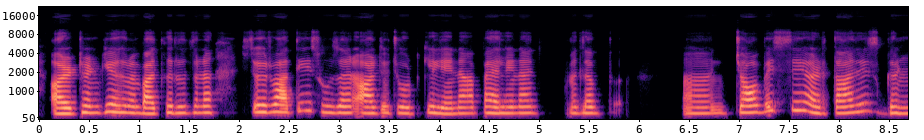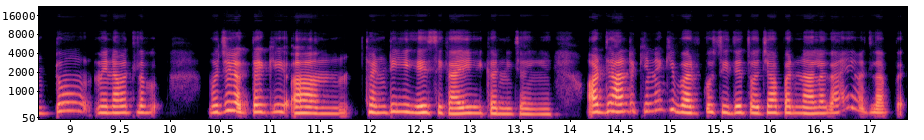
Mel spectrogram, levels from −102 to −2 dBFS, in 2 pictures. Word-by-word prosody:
और 200 0 +8
ठंड 225 -1 +1
की 265 - -2
अगर 245 -2 +2
मैं 220 -1 0
बात 200 -1 +4
करूँ 225 -1 -1
तो 230 - -4
ना 230 0 0 0.4
शुरुआती 255 +5 +2
सूजन 230 -4 -1
और 215 0 +4
जो 230 - -4
चोट 210 -1 -3
के 230 - 0
लिए 200 -2 +1
ना 210 +1 -1
पहले 215 -1 +1
ना 220 0 -1 0.4
मतलब 215 0 -2 0.8
अ, - - -7 0.5
24 240 +5 +2
से 315 -1 -1
48 230 +5 0
घंटों 205 +5 -3 0.4
में 230 - +2
ना 225 0 +2
मतलब, 235 0 -3 0.5
मुझे 250 +6 +1
लगता 275 -3 +3
है 255 - +2
कि 255 +1 -4
अ, 220 - +1
उम, 205 -2 +2 0.2
ठंडी 240 +1 0 0.2
ही 240 +1 +7
सिकाई 215 -1 +1
करनी 195 -1 0
चाहिए। 185 -1 -4 0.4
और 255 - +7
ध्यान 275 0 +4
रखिए 280 0 -7
ना 320 +2 -7
कि 340 - -1
बर्फ़ 225 -3 +3
को - - 0
सीधे 235 -2 +1
त्वचा 225 0 +1
पर 225 - +2
ना 210 -2 +2
लगाएँ 230 - -3
मतलब 120 0 -3
225 Hz, 180 wpm, -23 LUFS, 210-245 Hz, 0.8 s, और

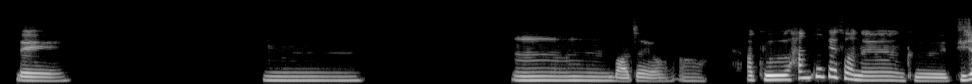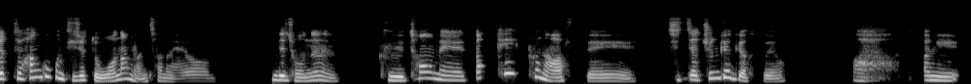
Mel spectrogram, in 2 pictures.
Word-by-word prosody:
네. 175 -2 0 2.0
음. 185 -1 -5 1.5
음 185 -1 -1
맞아요. 155 +1 -4
아 165 -1 -14 0.4
아 - - 0
그 210 0 +9
한국에서는 220 - 0
그 160 -2 -2
디저트 255 +6 +4
한국은 315 0 +2
디저트 200 -4 -1
워낙 170 +12 +2
많잖아요. 150 -3 -10 0.6
근데 205 -1 +6
저는 170 -1 -3 0.4
그 180 -2 +3
처음에 235 -9 0
떡케이크 485 +6 0
나왔을 170 - +2
때 155 -2 -4 0.3
진짜 210 0 0
충격이었어요. 205 - -1 0.7
아 - - -7 0.3
아니 195 -3 +1
185 Hz, 175 characters per minute, -21 LUFS, 165-215 Hz, 2.0 s, 그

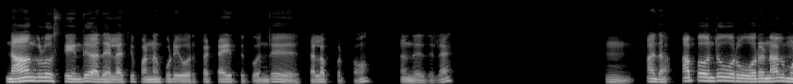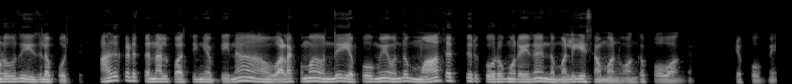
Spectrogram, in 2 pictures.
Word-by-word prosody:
நாங்களும் 165 +1 +7
சேர்ந்து 130 +1 +2
அதை 115 -1 +2
எல்லாத்தையும் 110 +2 -3
பண்ணக்கூடிய 110 -2 -1
ஒரு 100 - -8
கட்டாயத்துக்கு 105 -1 -4
வந்து 120 +5 -3 0.3
தள்ளப்பட்டோம். - - -5 0.4
அந்த 100 -1 -3
இதில. 95 +4 -11 1.7
ம். 100 -3 -7 0.2
அதான் 120 -4 0
அப்போ 160 +2 +1
வந்து 165 +2 +2
ஒரு 155 - +3
1 145 - +4
நாள் 150 0 +4
முழுவதும் 130 0 +2
இதில 115 +1 +1
போச்சு. 100 -3 -7 0.2
அதற்கு 185 +3 0
அடுத்த 150 -6 -1
நாள் 125 -1 0
பாத்தீங்க 115 +1 -1
அப்பிடீன்னா, 110 +9 -2 0.3
வழக்கமா 135 +5 +2
வந்து 130 +4 +2
எப்பவுமே 135 +4 0
வந்து 145 +4 0
மாதத்திற்கு 160 -1 0
1 125 - 0
முறை 120 -2 +2
தான் 145 -2 +2
இந்த 115 -3 0
மளிகை 125 +4 +1
சாமான் 105 -2 -2
வாங்க 105 +1 -6
போவாங்க, 100 -2 -4 0.5
எப்பவுமே. 100 +1 -12
125 Hz, 150 wpm, -25 LUFS, 105-145 Hz, 1.7 s, நாங்களும்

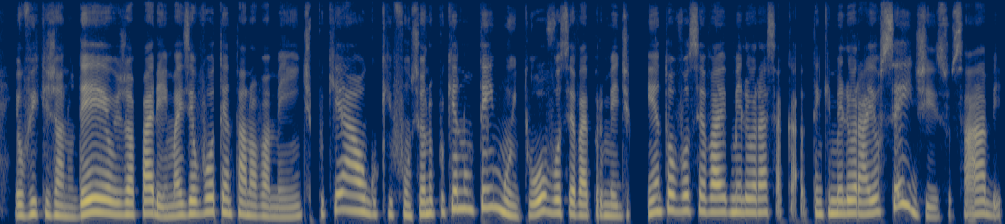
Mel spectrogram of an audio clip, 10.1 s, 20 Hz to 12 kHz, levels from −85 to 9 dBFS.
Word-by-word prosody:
eu 165 0 +1
vi 185 +4 0
que 180 - -5
já 165 -2 0
não 145 -1 -6
deu 195 +5 +7
e - - 0
já 175 0 +2
parei, 180 -5 +1
mas 160 +4 -1
eu 185 - +4
vou 215 +3 +1
tentar 190 -4 -1
novamente, 150 -1 -5
porque 190 +6 -8
é - - +1
algo 220 -6 +1
que 180 - -8
funciona, 180 +2 -1
porque 210 +7 -2
não 260 -1 -1
tem 280 +4 -2
muito 170 - 0
ou 200 +5 +5
você 195 -4 0
vai 165 -1 +2
para 170 +1 -7
o - - -4
medicamento 175 +7 -3
ou 240 - +3
você 230 0 -1
vai 210 0 +3
melhorar 205 0 0
essa 205 - -7
ca - - -11
tem 185 - -3
que 190 - -2
melhorar, 190 -1 +2
eu 200 +2 +1
sei 290 +8 0
disso, 150 -7 -7
sabe, 180 -3 -3
185 Hz, 250 wpm, -23 LUFS, 165-210 Hz, -, deu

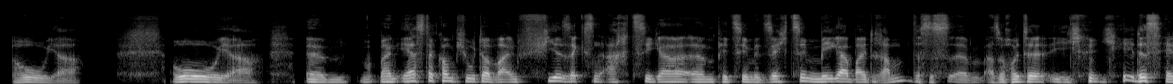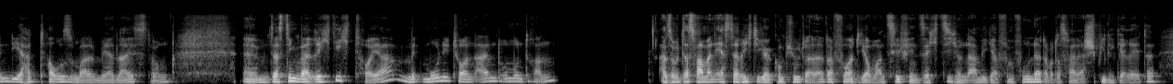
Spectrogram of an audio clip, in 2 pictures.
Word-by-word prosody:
Oh 105 -1 -2
ja. 85 -2 -11 0.9
Oh 125 -1 +5
ja! 90 -4 -6 0.4
Ähm, 110 -2 -3
mein 125 +3 -2
1. 150 +4 +1
Computer 140 -6 0
war 115 - 0
ein 115 +1 -4
486er, 125 -3 -2
ähm, 115 0 -2
PC 120 0 -4
mit 110 -3 -1
16 130 +3 -1
Megabyte 125 -3 +1
RAM. 160 +6 -5
Das 135 - -6
ist, 105 -1 -4
ähm, 105 0 -8
also 105 +3 -5
heute 125 +1 +2
j 110 -2 -6 0.5
jedes 160 -4 +3
Handy 130 +1 +2
hat 120 0 +1
tausendmal 110 -4 0
mehr 100 +1 -3
Leistung. 100 +1 -4 0.7
Ähm, 110 -1 +2
das 120 +2 +6
Ding 150 +1 +8
war 115 -4 +7
richtig 125 +10 +2
teuer, 205 +5 0
mit 120 -6 0
Monitor 140 +2 +2
und 120 - -3
allem 145 +3 -1
drum 140 -1 -3
und 140 - 0
dran. 140 +6 -5 1.0
Also 110 - +4
das 115 0 +4
war 115 - +9
mein 115 +1 +3
1. 120 - +3
richtiger 110 0 +3
Computer. 110 +1 0
Da - - 0
davor 115 -2 +1
hatte 110 -1 0
ich 105 - +1
auch 100 - +1
mal 95 - -2
'n - - -5
C 115 - +2
64 105 +1 -2
und 95 -2 -2
Amiga 105 +2 -2
500, 120 +3 +1
aber - - -4
das - - -5
ware - - -2
ja - - -5
Spielegeräte. 95 +3 -2
120 Hz, 170 wpm, -24 LUFS, 110-130 Hz, 1.0 s, war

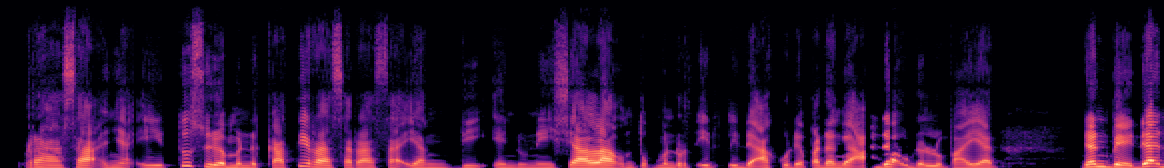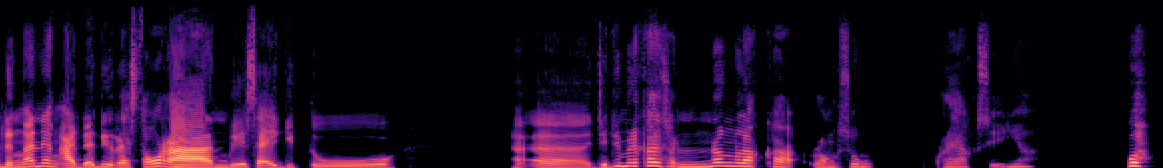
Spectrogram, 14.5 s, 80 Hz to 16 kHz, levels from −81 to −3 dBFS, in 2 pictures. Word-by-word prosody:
rasanya 195 -2 -1
itu 185 - -6
sudah 220 -10 +2
mendekati 175 - -3
rasa-rasa 170 -4 0
yang 165 -2 -5
di 175 -1 -10
Indonesia 165 +5 +1
lah, 210 -1 +9
untuk 175 0 -11
menurut 175 0 -6
lid 185 - -8
lidah 185 -1 0
aku. 200 - -7
Daripada 175 +2 -1
enggak 175 - +2
ada, 225 -5 +3
udah 170 -3 -3
lumayan, 160 -1 -2 0.5
dan 245 +1 +6
beda 235 +7 +7
dengan 235 +7 +1
yang 275 - -6
ada 185 +3 +2
di 225 - -2
restoran 205 -3 +5
biasanya, 185 +4 -1
gitu, 165 -6 -7 0.8
heeh, 175 -5 -4
jadi 220 - -5
mereka 320 +2 -1
seneng 245 +9 -4
lah, 290 -2 +1
Kak, 235 - -5
langsung 235 +3 -9 0.4
reaksinya, 245 +1 -13 0.6
“Wah!” 325 0 +1
195 Hz, 155 wpm, -22 LUFS, 170-230 Hz, 0.8 s, lah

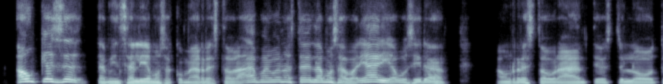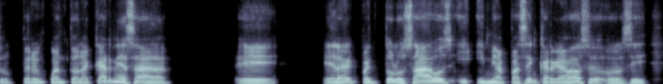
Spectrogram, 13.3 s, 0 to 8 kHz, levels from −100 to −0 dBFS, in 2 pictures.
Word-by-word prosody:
Aunque 250 +2 +7
a - - +8
veces 225 -2 +3
también 130 -1 -1
salíamos 130 -1 +3
a 115 - -7
comer 105 +2 -3
a - - +1
restaurante: 120 - -2
"Ah, - - 0
bueno, 215 +1 -1
esta 205 +1 -2
vez 210 - +1
la 200 - +3
vamos 200 -3 +2
a 145 - -1
variar 200 +10 +3
y 185 - +4
vamos 155 -1 -3
a - - 0
ir 155 +1 -1
a 120 -8 -2 0.5
a 115 - -8
un 125 - -3
restaurante", 115 -5 -2
esto 105 +7 -7
y - - -3
lo 115 -2 -2
otro, 105 -3 -7
pero 110 -1 -4
en 105 - -5
cuanto 110 0 -4
a - - -4
la 110 +1 -4
carne 180 +5 +2
asada, 135 - 0 0.7
eh, 120 -5 0 0.5
era 140 +6 0
puen 130 0 -4
todos 155 -1 +1
los 135 -3 +1
sábados 165 0 +4
y 135 -1 -7
y 135 - -3
mi 130 - +2
papá 120 +2 -3
se 175 - +4
encargaba 140 -3 0
hace 150 0 0
o 125 -3 -4
así, 130 +2 -3
135 Hz, 230 wpm, -22 LUFS, 115-160 Hz, 0.7 s, a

